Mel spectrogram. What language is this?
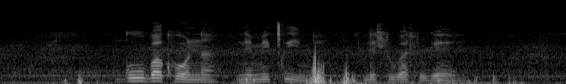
Swati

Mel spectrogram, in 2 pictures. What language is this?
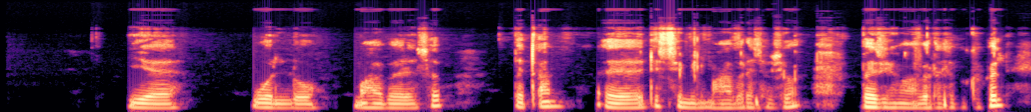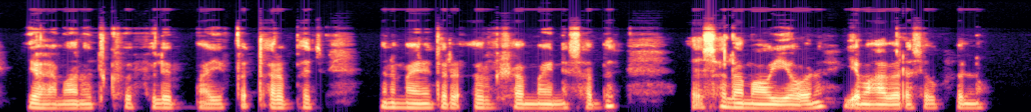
Amharic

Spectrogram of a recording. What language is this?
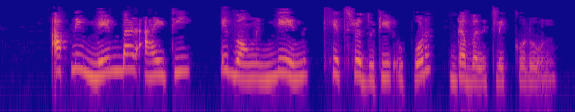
Bangla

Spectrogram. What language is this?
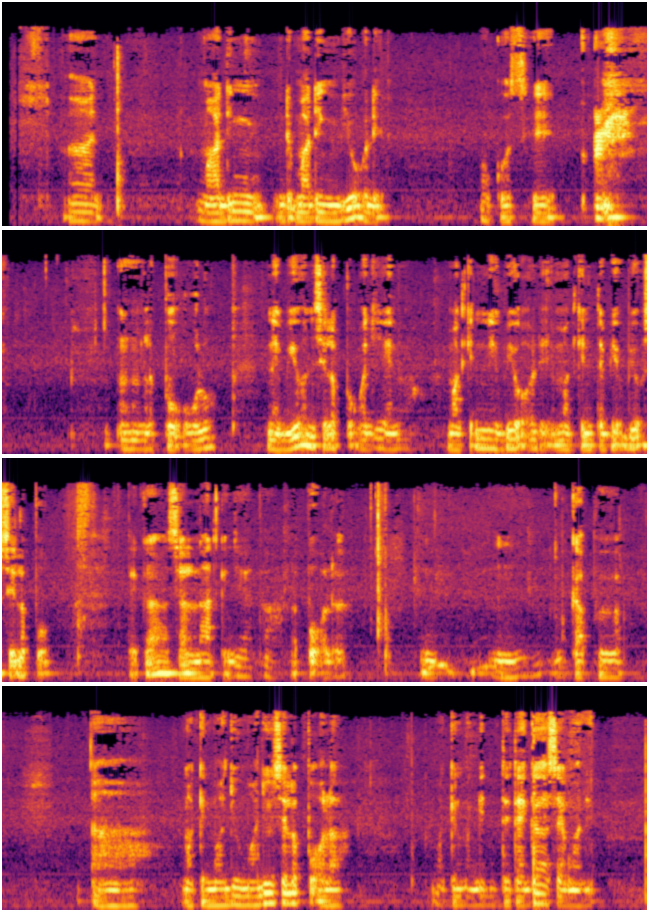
Mainstream Kenyah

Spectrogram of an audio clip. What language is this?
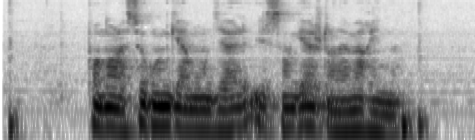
French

